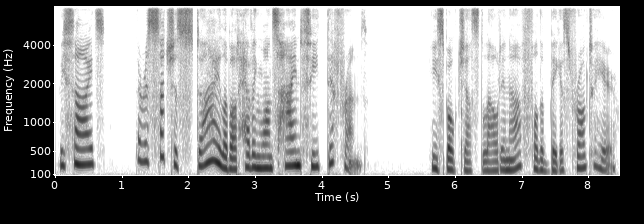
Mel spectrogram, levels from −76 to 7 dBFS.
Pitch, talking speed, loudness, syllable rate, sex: 220 Hz, 165 wpm, -17 LUFS, 5.0 syllables/s, female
